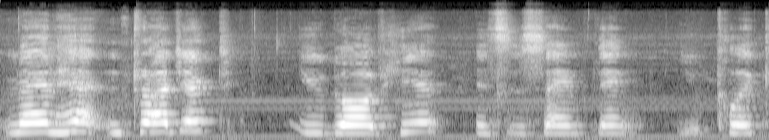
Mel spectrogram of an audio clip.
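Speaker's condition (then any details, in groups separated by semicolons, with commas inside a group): Cerebral palsy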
